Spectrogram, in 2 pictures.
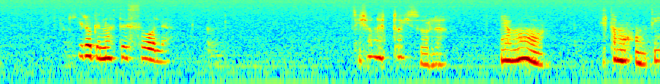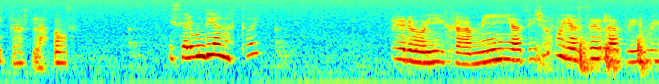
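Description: A young girl speaks clearly and earnestly nearby.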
